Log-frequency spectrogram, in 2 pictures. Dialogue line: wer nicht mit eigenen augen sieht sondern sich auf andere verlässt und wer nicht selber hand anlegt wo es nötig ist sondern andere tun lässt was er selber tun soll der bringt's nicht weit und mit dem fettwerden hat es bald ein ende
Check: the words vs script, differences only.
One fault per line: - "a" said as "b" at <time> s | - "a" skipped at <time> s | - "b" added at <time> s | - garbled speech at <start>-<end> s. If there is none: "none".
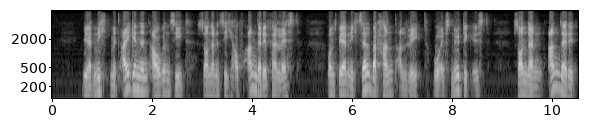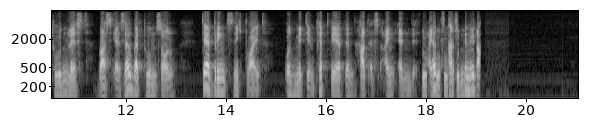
- "bald" skipped at 17.1 s
- garbled speech at 17.9-19.1 s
